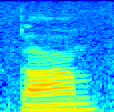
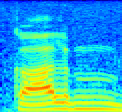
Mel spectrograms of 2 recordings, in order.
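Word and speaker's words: calm: ऐसे नहीं पढ़ना है क्यों क्योंकि एम से पहले एल आया है ना तो एल साइलेंट है मुख है उसका प्रोनाउंस नहीं करना है आपको ठीक है भूल जाइए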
